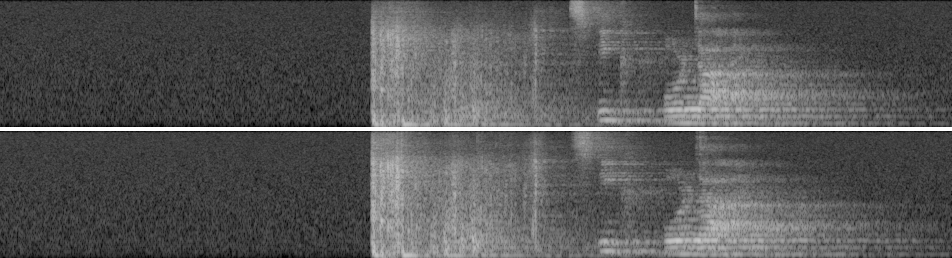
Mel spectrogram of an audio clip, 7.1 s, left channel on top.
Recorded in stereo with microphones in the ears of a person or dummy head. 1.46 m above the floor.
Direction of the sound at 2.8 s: 20° right (ahead or behind).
